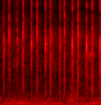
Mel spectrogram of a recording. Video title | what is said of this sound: Acrylic Sign - Lettering Tutorial with Nicole Miyuki | you can hear a ball so think of this like a spray paint can and there's a ball inside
